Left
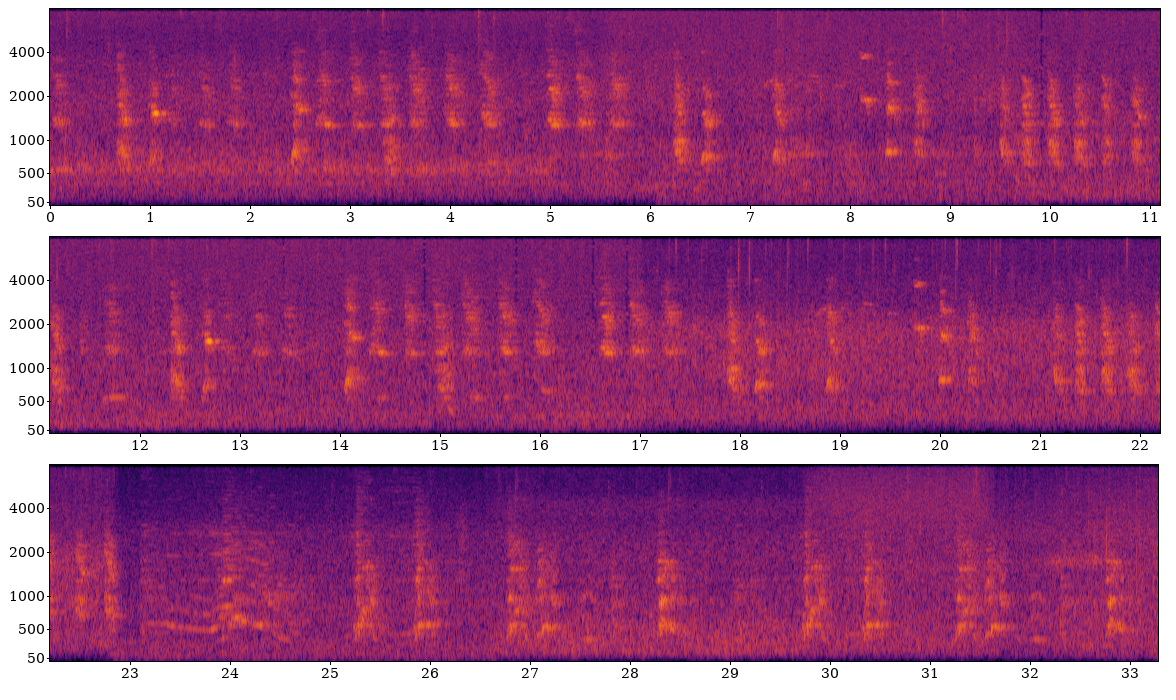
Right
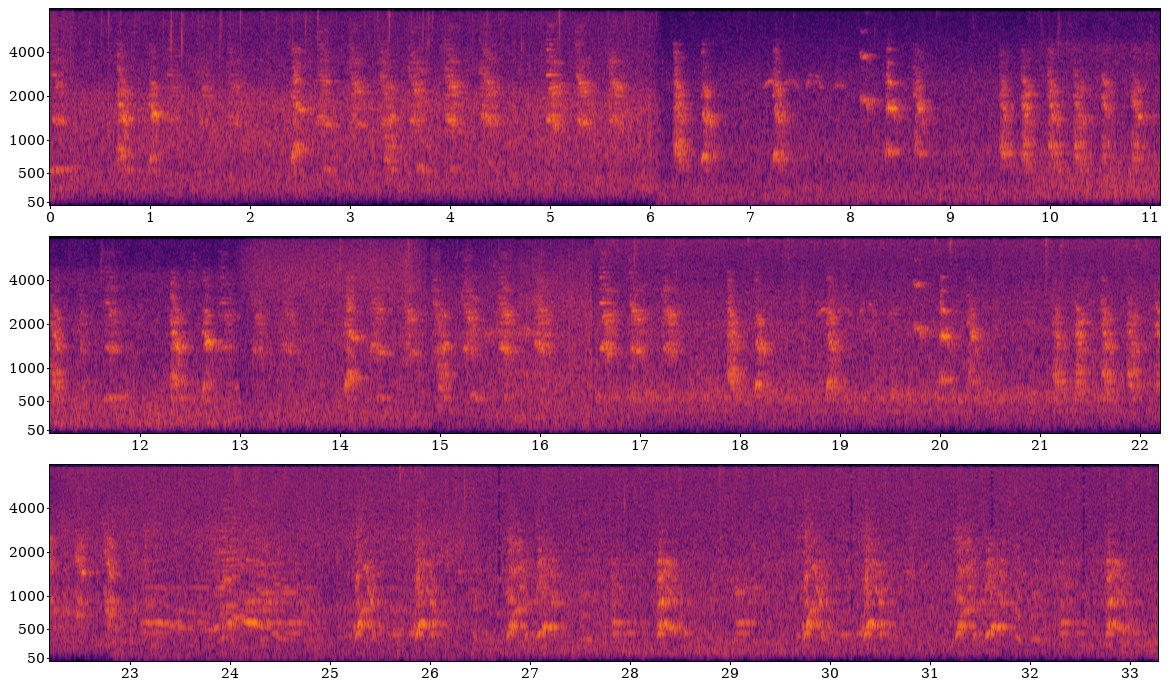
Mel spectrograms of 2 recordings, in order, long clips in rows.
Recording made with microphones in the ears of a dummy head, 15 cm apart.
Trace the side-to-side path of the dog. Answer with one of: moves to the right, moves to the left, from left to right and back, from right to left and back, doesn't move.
doesn't move.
